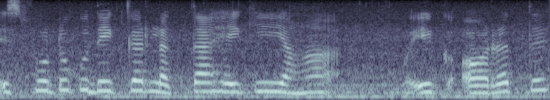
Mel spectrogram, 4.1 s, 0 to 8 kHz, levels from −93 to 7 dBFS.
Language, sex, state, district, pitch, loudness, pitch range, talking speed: Hindi, female, Chhattisgarh, Raigarh, 250 Hz, -15 LUFS, 220-285 Hz, 160 wpm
